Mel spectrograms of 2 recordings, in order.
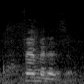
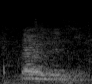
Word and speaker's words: feminism: Usually all English words are four syllables that end in ISM have their primary stress on the first syllable. So say optimism. Optimism. Feminism. Feminism.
